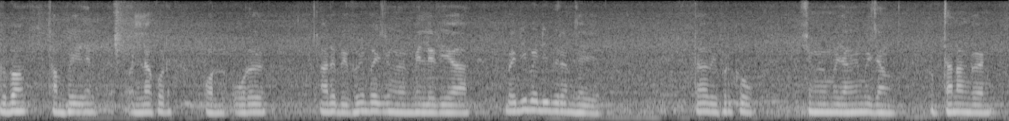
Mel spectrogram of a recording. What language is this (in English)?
Bodo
